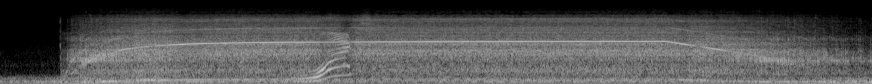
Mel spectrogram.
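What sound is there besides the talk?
pickup truck engine running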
